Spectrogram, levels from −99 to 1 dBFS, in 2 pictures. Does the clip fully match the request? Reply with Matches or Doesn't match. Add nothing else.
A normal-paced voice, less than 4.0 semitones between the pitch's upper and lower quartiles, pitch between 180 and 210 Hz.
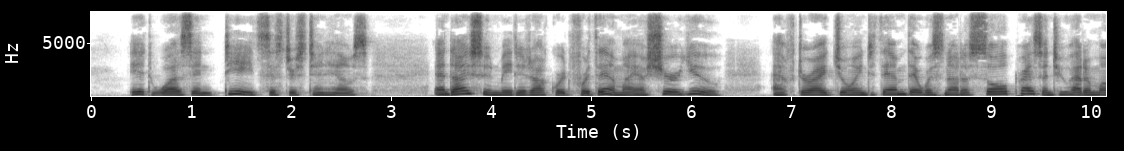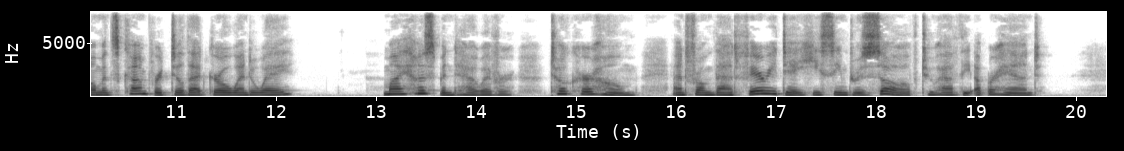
Matches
